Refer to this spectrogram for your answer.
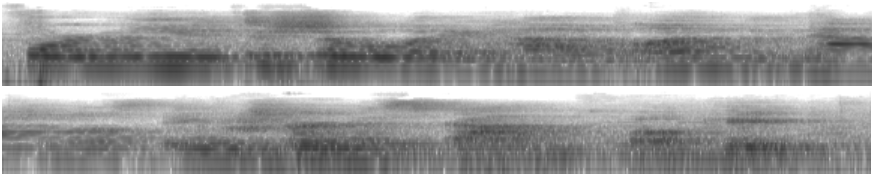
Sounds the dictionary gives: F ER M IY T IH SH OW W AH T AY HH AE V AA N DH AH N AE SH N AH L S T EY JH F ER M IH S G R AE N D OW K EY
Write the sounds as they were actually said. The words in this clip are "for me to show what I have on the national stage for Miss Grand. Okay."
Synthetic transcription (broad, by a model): F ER M IY T IH SH OW W AH T AY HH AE V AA N DH AH N AE SH N L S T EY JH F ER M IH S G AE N OW K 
